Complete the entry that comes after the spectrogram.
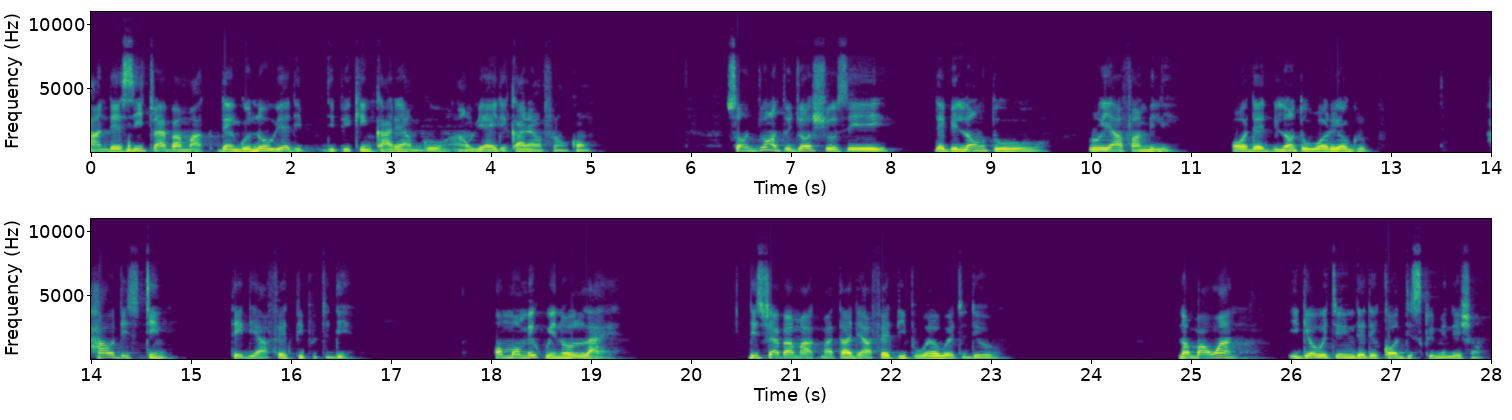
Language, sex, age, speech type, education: Nigerian Pidgin, male, 46-60, spontaneous, tertiary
